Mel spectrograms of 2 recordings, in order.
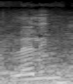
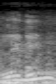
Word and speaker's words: লেনিন: একই ক্রুজ এই যে লেলিন ক্রুজ ঠিক বলেছে এবার উচ্চারণটা লেনিন ক্রুজ এই যে স্টিয়ারিং ঘোরাতে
